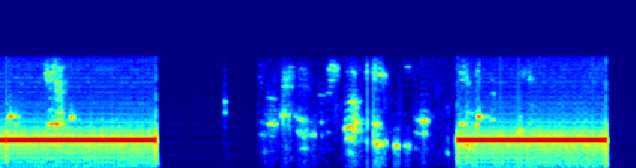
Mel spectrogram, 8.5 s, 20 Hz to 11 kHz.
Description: Ringback tone (North America), 440 + 480 Hz.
